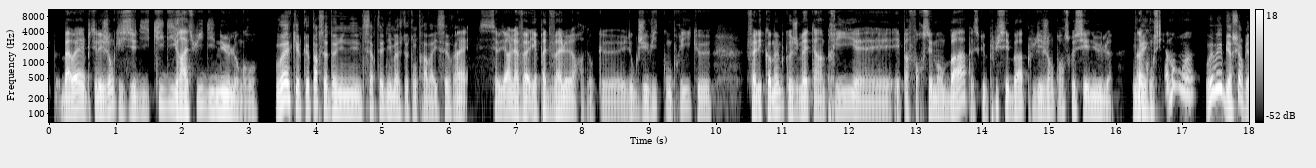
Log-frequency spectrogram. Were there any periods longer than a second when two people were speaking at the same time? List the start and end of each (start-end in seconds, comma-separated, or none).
none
